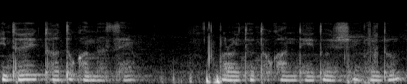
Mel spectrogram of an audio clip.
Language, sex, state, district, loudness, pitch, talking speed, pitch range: Nagamese, female, Nagaland, Dimapur, -21 LUFS, 200 Hz, 175 wpm, 195-210 Hz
